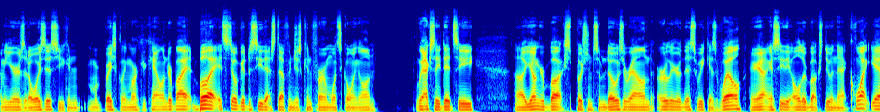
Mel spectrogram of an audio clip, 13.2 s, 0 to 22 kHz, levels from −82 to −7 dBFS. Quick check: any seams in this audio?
yes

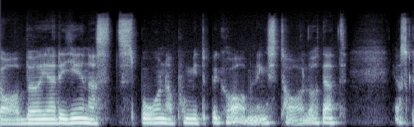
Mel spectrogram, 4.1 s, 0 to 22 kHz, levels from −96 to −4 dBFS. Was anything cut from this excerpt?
yes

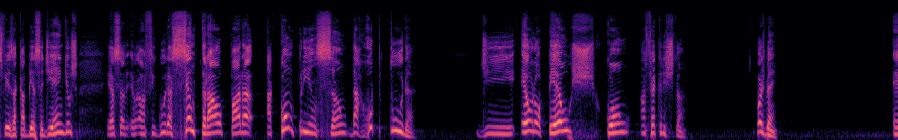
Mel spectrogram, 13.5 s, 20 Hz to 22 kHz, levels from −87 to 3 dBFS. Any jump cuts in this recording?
no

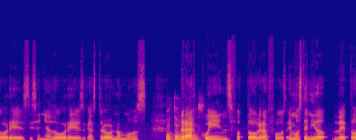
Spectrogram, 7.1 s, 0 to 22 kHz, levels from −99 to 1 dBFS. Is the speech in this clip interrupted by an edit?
no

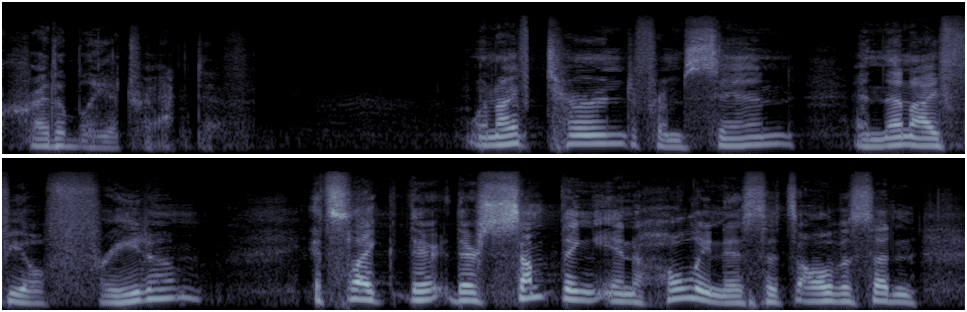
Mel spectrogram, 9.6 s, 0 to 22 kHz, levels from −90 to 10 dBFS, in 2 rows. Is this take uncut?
yes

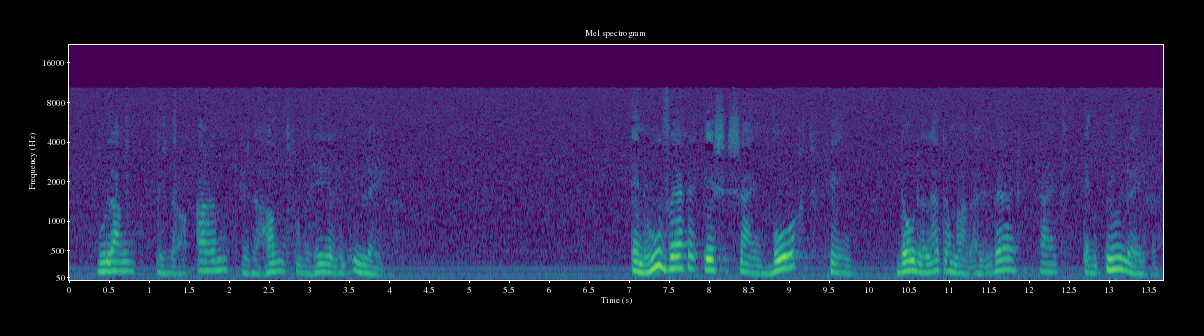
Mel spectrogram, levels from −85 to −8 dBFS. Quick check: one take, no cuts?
no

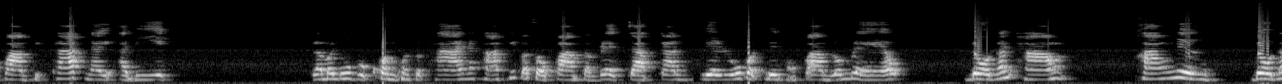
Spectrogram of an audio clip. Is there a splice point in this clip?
yes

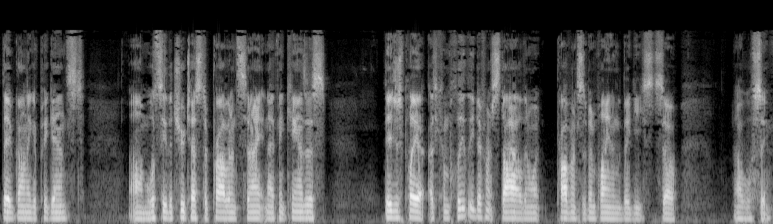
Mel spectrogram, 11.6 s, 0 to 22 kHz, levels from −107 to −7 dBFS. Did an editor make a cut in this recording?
no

